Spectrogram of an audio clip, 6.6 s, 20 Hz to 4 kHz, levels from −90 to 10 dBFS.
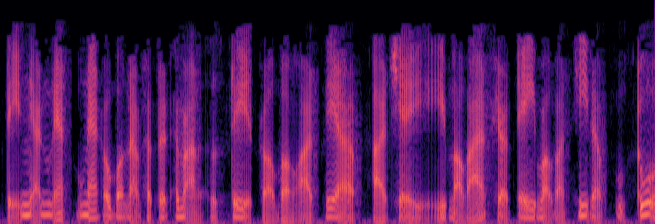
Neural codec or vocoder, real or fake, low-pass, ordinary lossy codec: autoencoder, 22.05 kHz, a latent of 192 numbers a frame, VITS, trained on many speakers; fake; 3.6 kHz; MP3, 24 kbps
